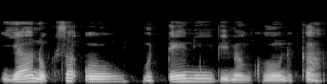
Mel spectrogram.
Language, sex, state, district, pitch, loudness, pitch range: Garo, male, Meghalaya, South Garo Hills, 120 Hz, -17 LUFS, 100-130 Hz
